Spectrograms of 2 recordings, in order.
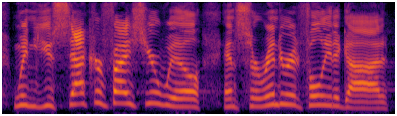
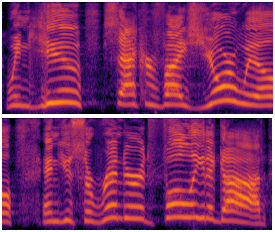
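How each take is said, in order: First: Said in the usual way. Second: Slow dictation. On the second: Shown as a demonstration. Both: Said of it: "Write it down under why".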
